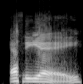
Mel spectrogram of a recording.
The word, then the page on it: FDA: American English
